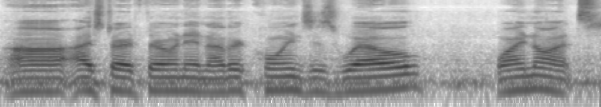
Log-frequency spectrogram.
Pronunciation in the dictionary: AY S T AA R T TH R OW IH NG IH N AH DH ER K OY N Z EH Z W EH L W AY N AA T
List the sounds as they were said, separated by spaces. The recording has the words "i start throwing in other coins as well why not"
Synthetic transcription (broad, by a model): AY S T AA R T TH R OW IH NG IH N AH DH ER K OY N Z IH Z W EH L W AY N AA T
